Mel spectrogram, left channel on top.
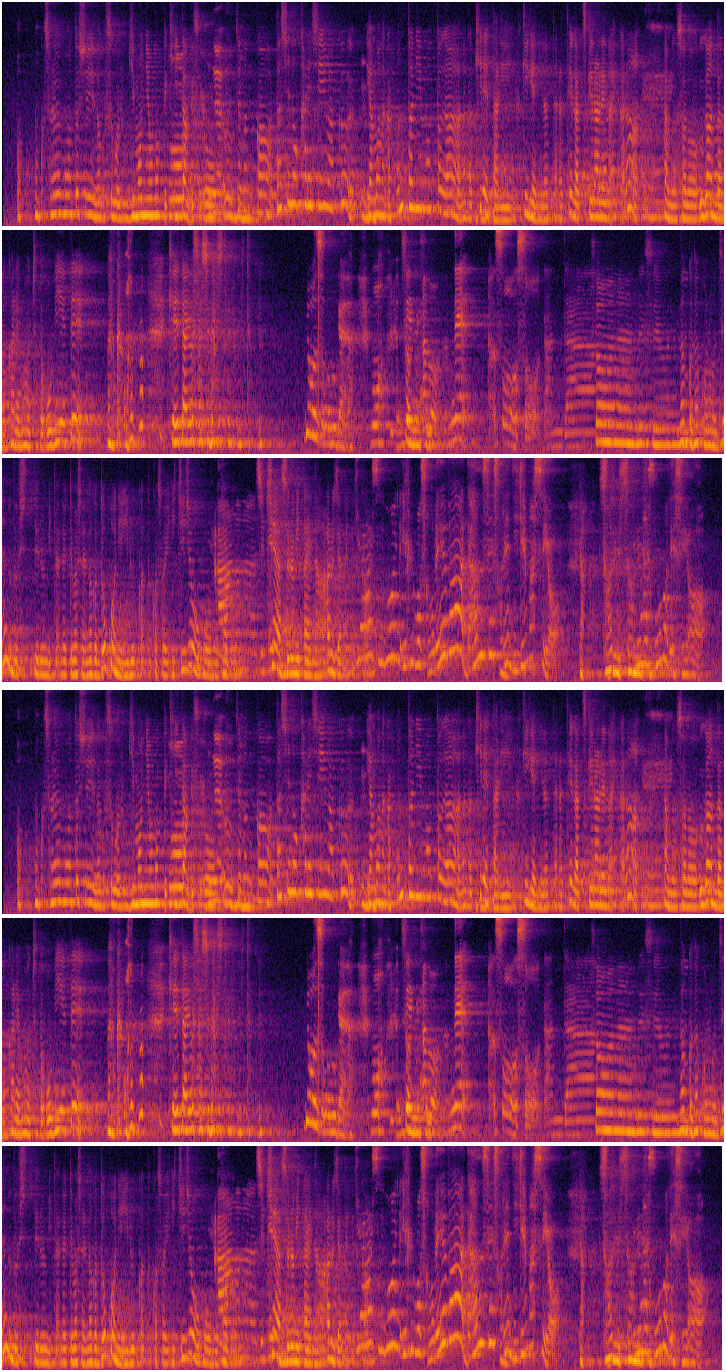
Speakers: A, on the right; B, on the right.
A: あ、なんかそれも私、なんかすごい疑問に思って聞いたんですよ。
B: ああ、ね、うん、
A: じゃあなんか、
B: うん、うん。
A: 私の彼氏曰く、
B: うん、
A: いやもうなんか本当に妹がなんか切れたり不機嫌になったら手がつけられないから、
B: うん。うん。えー、
A: 多分そのウガンダの彼もちょっと怯えて、なんか
B: あ
A: <laughs> 携帯を差し出してるみたい。
B: そうそう、みたいな。もう、
A: そうです。
B: で、あの、ね、あそうそうなんだ。
A: そうなんですよ。でなんかだから全部知ってるみたいな言ってましたね。
B: うん
A: なんかどこにいるかとかそういう位置情報も多分シェアするみたいなあるじゃないですか。
B: ああー、GPS 見たきがすいいやー、すごいな。いや、でもそれは、男性、それ逃げますよ。
A: うんあ、そうです、
B: それはそうですよ。
A: そうです。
